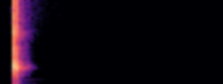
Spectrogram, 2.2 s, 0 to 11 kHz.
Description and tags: Real Snap 3
Some real snaps I recorded with an SM7B. Raw and fairly unedited. (Some gain compression used to boost the mid frequencies.) Great for layering on top of each other! -EG
real-snap, snap, percussion, finger, sample, finger-snaps, snap-samples, simple, snaps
